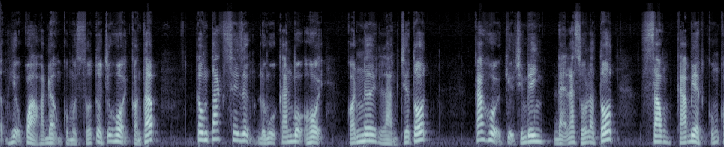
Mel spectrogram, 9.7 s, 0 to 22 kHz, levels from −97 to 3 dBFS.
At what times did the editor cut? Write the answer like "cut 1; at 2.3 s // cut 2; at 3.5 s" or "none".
none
